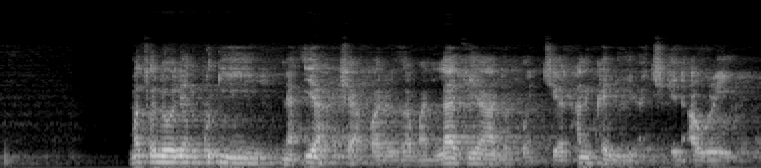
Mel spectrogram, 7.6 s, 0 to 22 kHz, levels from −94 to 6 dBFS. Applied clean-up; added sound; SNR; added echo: none; none; none; reverberation time 1.6 s.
